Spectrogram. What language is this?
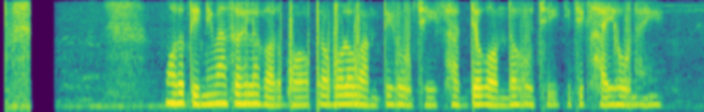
Odia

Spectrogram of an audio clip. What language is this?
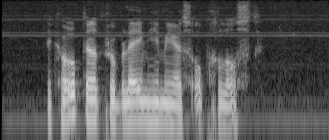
Dutch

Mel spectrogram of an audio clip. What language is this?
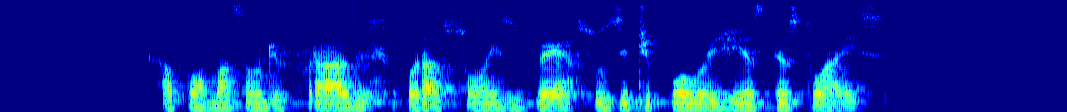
Portuguese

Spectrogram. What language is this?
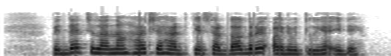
Uyghur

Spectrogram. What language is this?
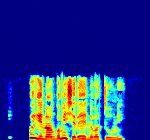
Kalenjin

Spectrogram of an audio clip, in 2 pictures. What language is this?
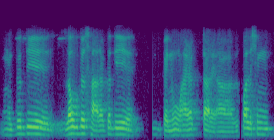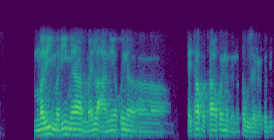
Manipuri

